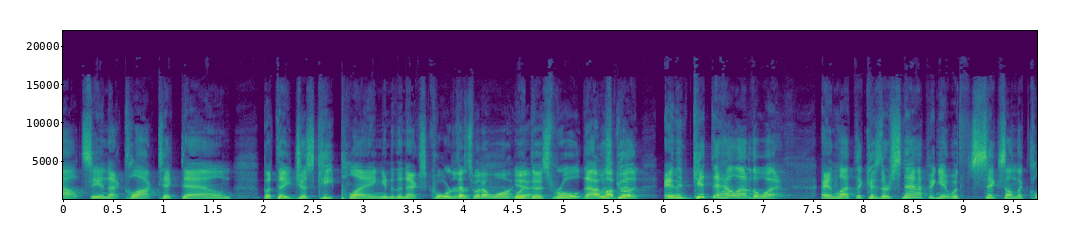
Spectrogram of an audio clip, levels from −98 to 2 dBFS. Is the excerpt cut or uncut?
uncut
